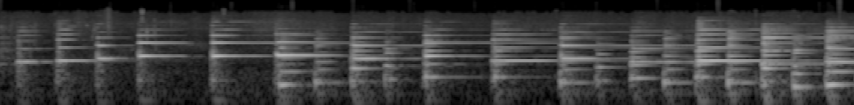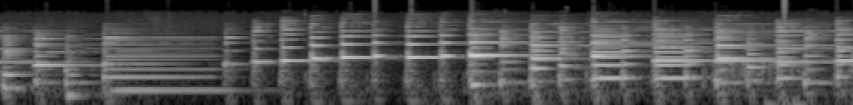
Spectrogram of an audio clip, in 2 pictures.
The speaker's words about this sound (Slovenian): Mozart, Mozart, uredu je, uredu je, dobro, dobro, ampak ta skladba je zdaj otožna. Tega pa si menim, noben od nas ne želi. Kaj se dogaja? Pojavil se je mol, mol da občutek diskretnosti in intimnosti.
